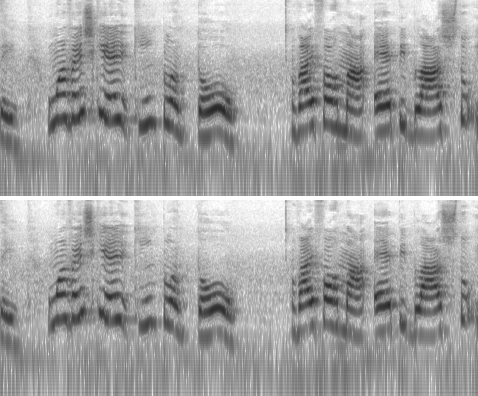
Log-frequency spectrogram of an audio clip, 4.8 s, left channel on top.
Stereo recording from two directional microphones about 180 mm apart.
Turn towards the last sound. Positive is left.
turn(degrees=25)  # may be behind; listen again after turning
